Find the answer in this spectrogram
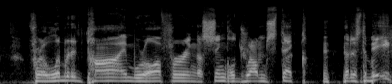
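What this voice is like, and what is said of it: Colonel Sanders-Bernie Sanders mashup impression. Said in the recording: “it was Bernie Sanders and it was Colonel Bernie Sanders”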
